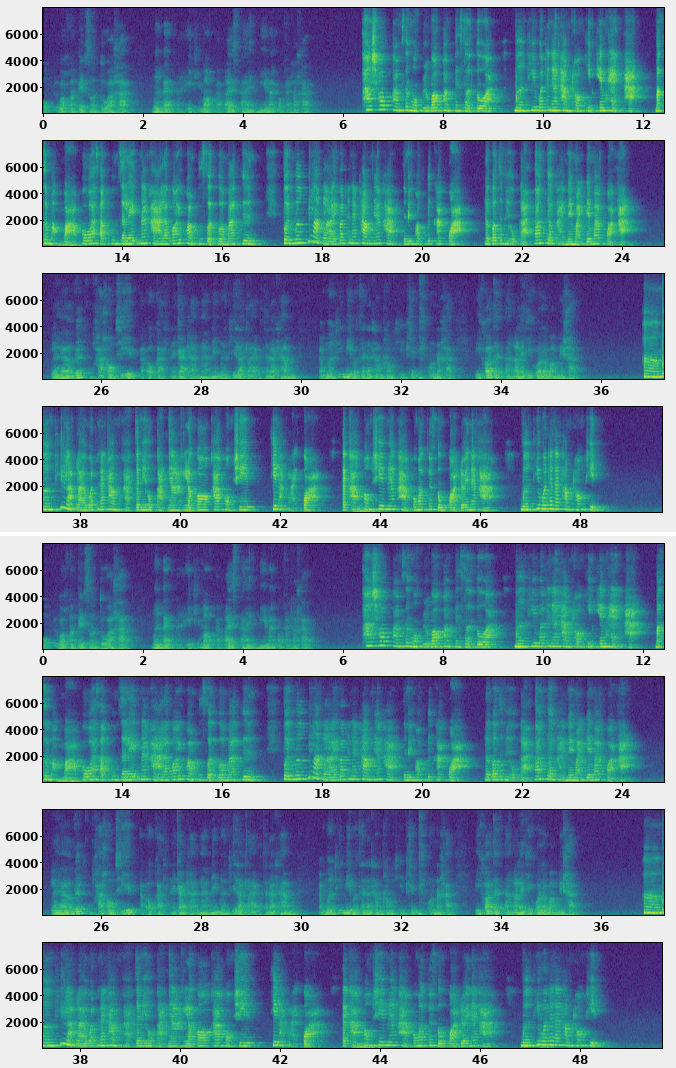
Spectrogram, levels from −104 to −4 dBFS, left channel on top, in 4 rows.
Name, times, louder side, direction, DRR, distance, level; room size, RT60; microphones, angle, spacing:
voice 1, 0.0-1.6 2.2-5.3 12.7-13.2 25.0-29.9 30.3-33.0 33.5-35.5 43.4-43.9 47.2-47.4, right 1 dB, 70° right, -5 dB, 1.8 m, -30 dB
voice 2, 6.4-9.0 9.4-11.8 12.2-16.7 17.2-20.8 21.3-24.1 36.8-41.4 41.8-42.8 43.3-46.3 46.8-48.3, left 3 dB, 40° left, 6 dB, 0.5 m, -20 dB
4.8 x 3.4 x 3.1 m, 0.69 s
head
